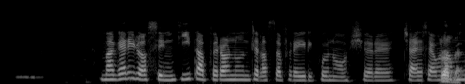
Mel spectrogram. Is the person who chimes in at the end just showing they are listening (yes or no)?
yes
